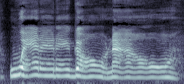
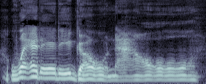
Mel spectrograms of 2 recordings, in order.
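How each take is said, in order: First: High, loud, drawn-out holler; calling out. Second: Drawn-out call after someone who left. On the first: Evan calls after Kermit running indoors, high stretched-out calling. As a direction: holler it slowly at a much higher pitch. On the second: Evan calls after Kermit running indoors, drawn-out calling. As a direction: call it out slowly, stretching each word. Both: A narrator's reading. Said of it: "Evan called".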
